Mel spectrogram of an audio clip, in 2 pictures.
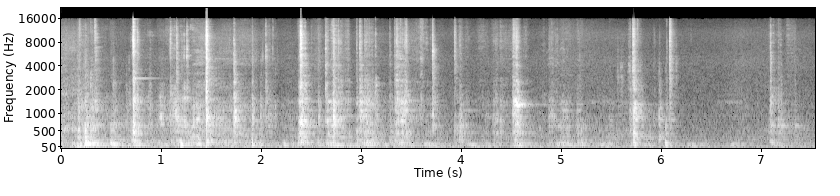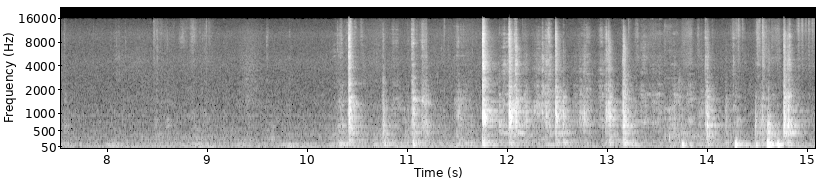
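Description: Screwdriver and small metal clips clicking and tapping against the steel oven cavity as the clips holding the thermostat capillary are screwed into place. The clicks come irregularly, with a quieter stretch in the middle.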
